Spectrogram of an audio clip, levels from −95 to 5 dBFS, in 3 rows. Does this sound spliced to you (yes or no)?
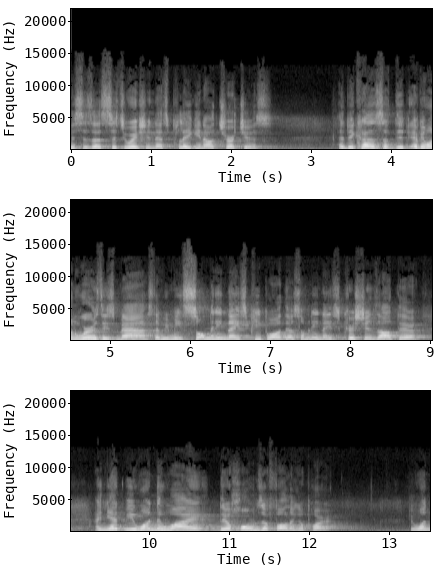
no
